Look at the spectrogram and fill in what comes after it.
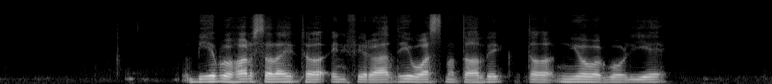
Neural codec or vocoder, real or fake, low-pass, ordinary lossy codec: codec, 16 kHz in and 24 kHz out, 0.9 kbps, LongCat-Audio-Codec, four codebook decoder; fake; 10.8 kHz; MP3, 96 kbps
